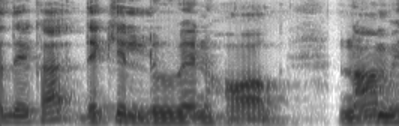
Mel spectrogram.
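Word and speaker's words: Leeuwenhoek: देखिए लुएनहॉक नाम है इसका ल्यूवेनहॉक। अच्छे से आप प्रोनाउंसिएट करेंगे।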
